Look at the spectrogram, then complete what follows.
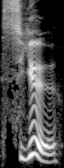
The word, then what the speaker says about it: cieux: C-I, as we've had before, becomes, before the I becomes that S sound, the unvoiced S. And the I glides here. And now we have the E-U spelling again with the X, which is silent. So, we're going to get the U, the closed one.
